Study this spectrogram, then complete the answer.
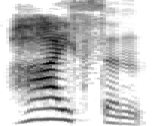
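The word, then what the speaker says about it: heißen: які не є схожими маємо дієслово Гайсин зватися називатися е і дифтонг пригадуємо ми читаємо як ай і маємо шарфи з S або Естет який читається як с Гайсин бігайзду Як тебе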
